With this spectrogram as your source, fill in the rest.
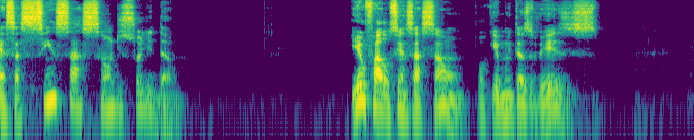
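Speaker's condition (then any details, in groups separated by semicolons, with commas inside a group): No condition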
